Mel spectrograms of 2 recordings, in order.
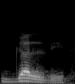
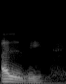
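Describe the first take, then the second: First: It starts with a hard g sound. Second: It starts with a glottal stop, no q.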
